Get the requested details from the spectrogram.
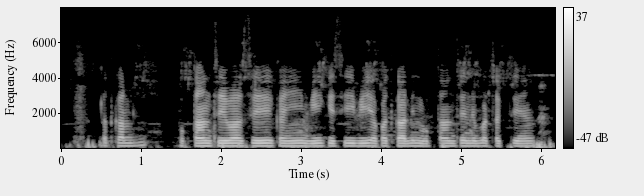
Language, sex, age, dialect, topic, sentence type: Hindi, male, 18-24, Awadhi Bundeli, banking, statement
